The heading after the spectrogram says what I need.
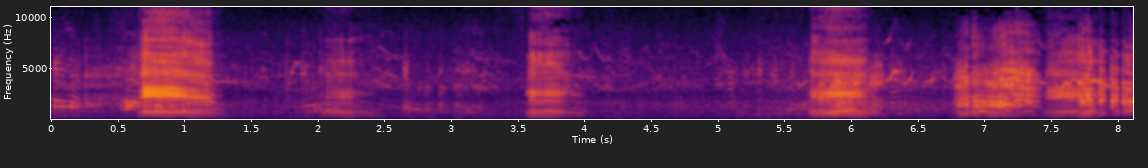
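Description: African penguin giving loud, harsh, donkey-like braying honks in short bursts.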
